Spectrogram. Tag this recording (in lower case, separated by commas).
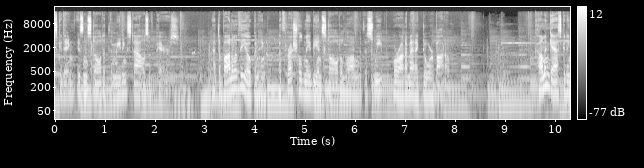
speech, music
